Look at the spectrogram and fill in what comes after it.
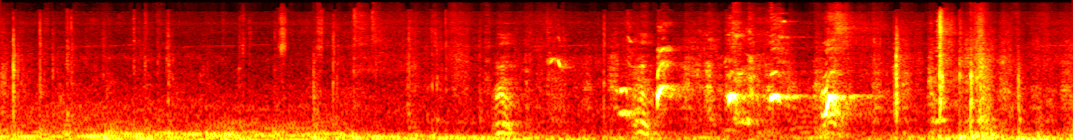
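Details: A Belgian Malinois being trained to bark on command gives a few short, sharp barks over a low background hum.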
